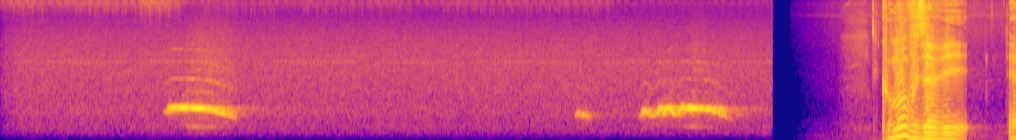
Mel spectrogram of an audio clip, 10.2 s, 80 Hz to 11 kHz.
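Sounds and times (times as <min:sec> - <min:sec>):
tawny owl hooting: 0:01.6 - 0:02.7, 0:05.7 - 0:07.6
speech: 0:08.8 - 0:10.1.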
